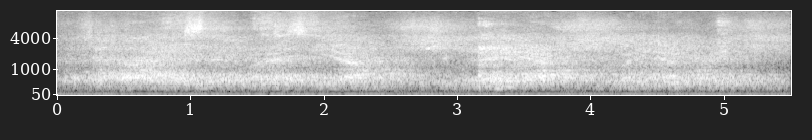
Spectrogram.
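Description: A man speaks calmly into a microphone, echoing through a large hall.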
